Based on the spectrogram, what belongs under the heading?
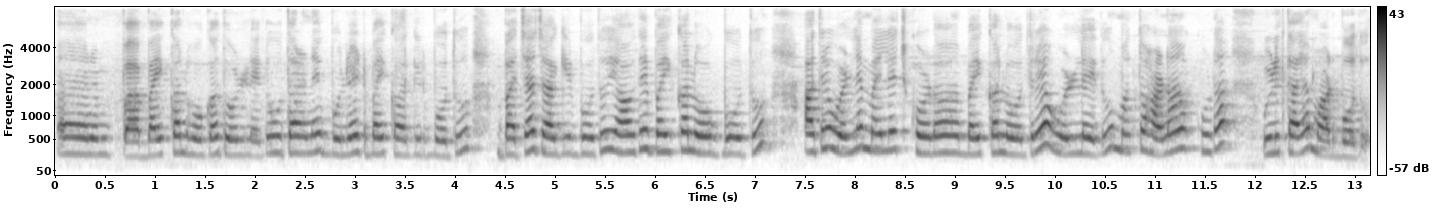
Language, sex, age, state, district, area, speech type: Kannada, female, 30-45, Karnataka, Chitradurga, rural, spontaneous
